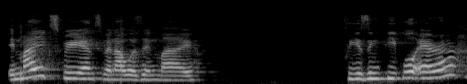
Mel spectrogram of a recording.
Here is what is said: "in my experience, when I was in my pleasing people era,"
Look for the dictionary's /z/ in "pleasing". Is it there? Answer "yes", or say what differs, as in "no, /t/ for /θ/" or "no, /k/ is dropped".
yes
